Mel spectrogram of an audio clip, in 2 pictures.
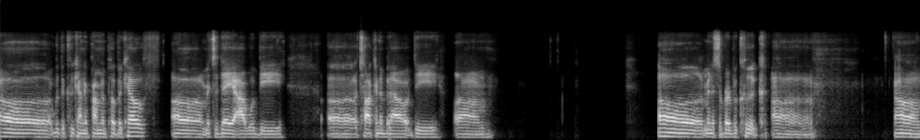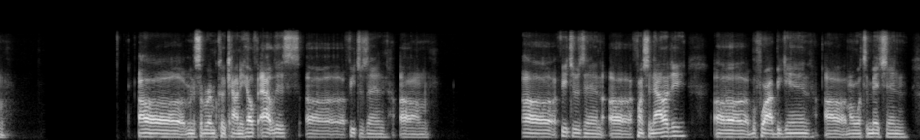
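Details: Adult man, a person who stutters, presenting a webinar; he reports prolongations of words or sounds, blocks and repetitions in his speech; stuttering.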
